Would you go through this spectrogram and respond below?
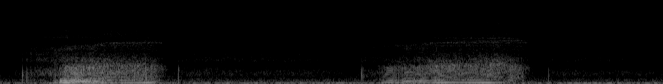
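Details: Snoring during sleep recorded with the SnoreLab snoring app, 2025/01/16: two long, low, rumbling inhaled snores about three to four seconds apart with quiet breathing between.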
